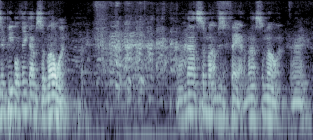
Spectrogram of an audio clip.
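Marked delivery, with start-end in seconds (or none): none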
